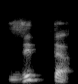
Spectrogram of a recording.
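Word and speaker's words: زدت: Now again, here the word while writing we will write zidta, but while pronouncing, because dal and ta both have same makhraj, okay? Because dal and ta have same makhraj. That is the reason we will pronounce this as this dal is dropped, and we pronounce it as zitta, zitta.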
